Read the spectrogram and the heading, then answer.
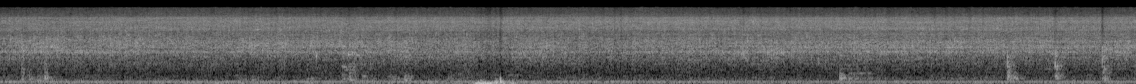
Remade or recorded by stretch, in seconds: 0.0-1.5 recorded; 1.5-4.6 remade; 4.6-5.9 recorded; 5.9-9.9 remade; 9.9-11.4 recorded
